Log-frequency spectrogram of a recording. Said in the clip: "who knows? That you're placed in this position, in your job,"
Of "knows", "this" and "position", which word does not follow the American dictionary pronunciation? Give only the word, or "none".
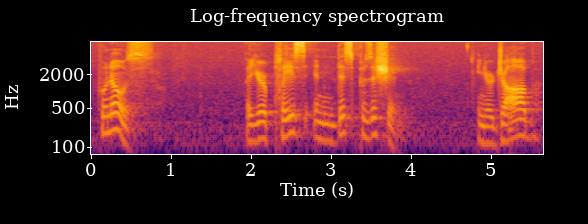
none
